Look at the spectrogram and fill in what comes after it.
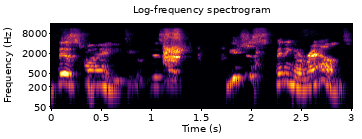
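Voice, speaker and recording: A man is speaking. His voice is high-pitched. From Hungary. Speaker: martial arts teacher and podcast guest. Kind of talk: podcast interview.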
